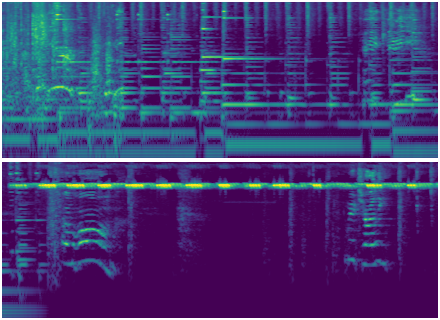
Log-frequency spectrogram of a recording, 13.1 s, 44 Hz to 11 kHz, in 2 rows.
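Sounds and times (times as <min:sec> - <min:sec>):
background music: 0:00.0 - 0:07.3
person's voice: 0:05.4 - 0:06.3
cricket chirping: 0:06.6 - 0:13.0.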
